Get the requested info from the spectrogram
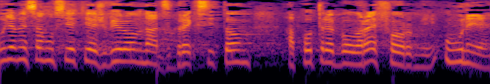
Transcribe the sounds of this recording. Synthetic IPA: buɟɛmɛsamusɪɛcːɪɛʒʋiɾɔʊnaɟzbɾɛksit̪ɔm | apɔt̪ɾɛbɔʊɾɛfɔɾmiuːniɛ

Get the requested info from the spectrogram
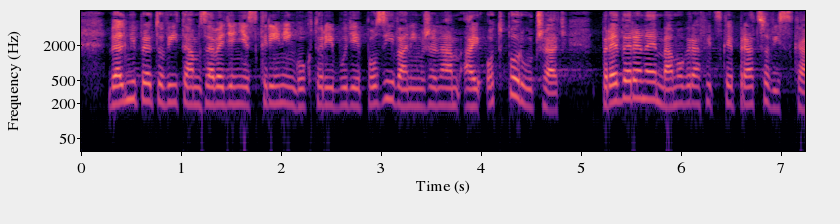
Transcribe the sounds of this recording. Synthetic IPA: ʋɛʎmipɾɛt̪ɔʋiːt̪amzaʋɛɟɛɲɪɛskɾiːniŋɡukt̪ɔɾiːbuɟɛpɔziːʋaniːmʒɛnaːmajʔɔt̪pɔɾuːt͡ʃac | pɾɛʋɛɾɛnɛːmamɔɡɾafit͡skɛːpɾat͡sɔʋiskaː

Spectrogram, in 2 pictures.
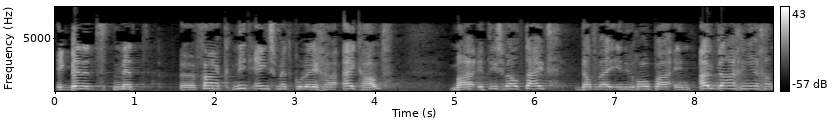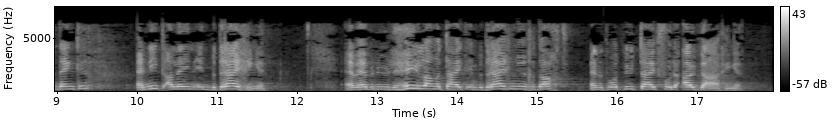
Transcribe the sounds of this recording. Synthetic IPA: ɪɡ̚bɛnətmɛt | faːknitejnsmɛtkolejχaːʔɛjkɦʌwt | maːɹətɪsʋɛlˠtɛjtdɑtʋɛjɪnøːrowpaːʔɪnœɥt̚daːχɪŋəχaːndɛŋkən | ɛnːitɑlejnɪnbədrɛjχɪŋə̰ | ɛnʋəɦɛbənyɦejləlɑŋətɛjtɪnbədrɛjχɪŋəχədɑχt | ɛnɦətʋɔɹtnytɛjtfʊːɹdəʔœɥd̚daːχɪŋə̰

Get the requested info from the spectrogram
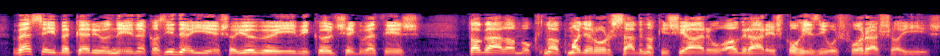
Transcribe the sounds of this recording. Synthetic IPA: vɛseːjbɛkɛɾylneːnɛkɒzid̪ɛjieːʃɒjøvøːeːvikø̞lt͡ʃeːɡʋɛt̪eːʃ | t̪ɒɡaːlːɒmo̞knɒkmɒɟɒɾo̞rsaːɡnɒkiʃjaːɾoːɒɡraːɾeːʃko̞ɦeːzijoːʃfo̞rːaːʃɒ̰jiːʃ

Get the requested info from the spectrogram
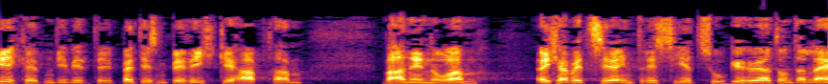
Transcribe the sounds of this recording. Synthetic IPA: ʁɪçkʰæɪtn̩d̥iːviːɐb̥aɪdiːzəm̩bəʁɪçt̚ɡ̥əhaːp̚thaːbm̩ | vaːʁənenɔɐm | ɪçhaːbəjɛstseːɐɪntəʁɛsiːɐtt͡suːɡəhøːɐtʊntalaɪ

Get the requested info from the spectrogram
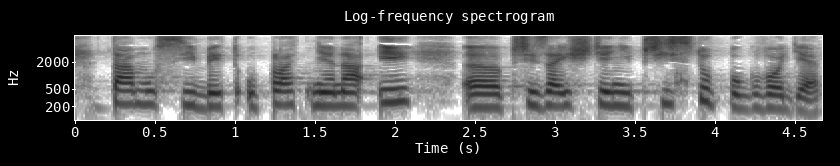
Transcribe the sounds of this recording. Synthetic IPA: t̪amusiːbiːt̪ʔuplat̪ɲɛnaʔɪpr̝̥ɪzajɪʃcɛɲiːpr̝̥iːst̪upuɡvo̞ɟɛ

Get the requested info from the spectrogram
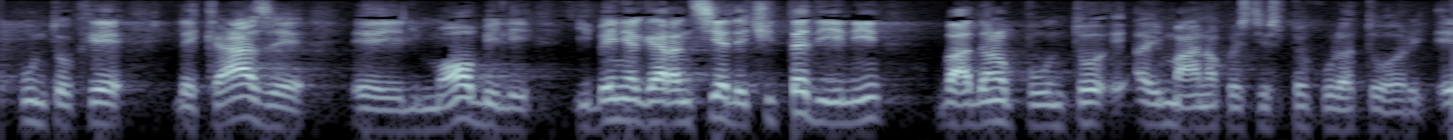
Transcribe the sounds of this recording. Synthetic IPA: apːunt̪okelekaːze | ʎimːɔːbili | ibɛːniaɡːaɾant̪siːad̪ejt͡ʃit̪ːad̪iːni | vaːd̪anoapːunt̪oaimːaːnoakːwest̪ispekulat̪oːɾi

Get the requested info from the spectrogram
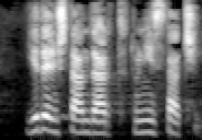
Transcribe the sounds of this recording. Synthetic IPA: jed̪enʃt̪and̪ard̪ːunʲist̪at͡ʃi

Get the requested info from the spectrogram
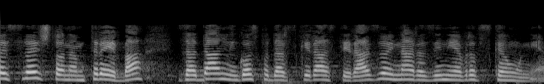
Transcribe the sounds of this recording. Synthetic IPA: ojesʋe̞ʃt̪o̞namt̪ɾe̞ːba | zad̪aːʎniɡo̞spo̞d̪aɾskiɾaːst̪iɾaːzʋo̞jnaɾazinie̞ʋɾo̞pske̞uːnḭjḛ

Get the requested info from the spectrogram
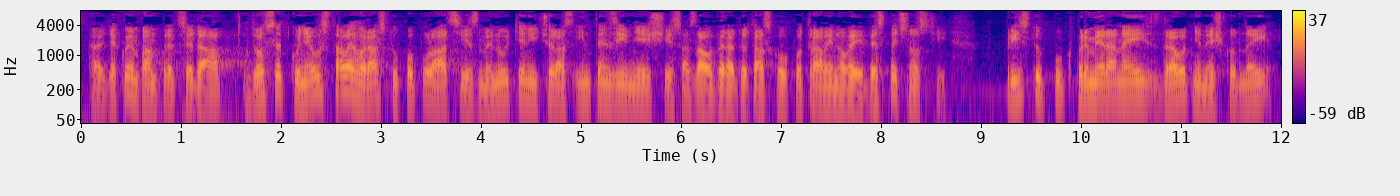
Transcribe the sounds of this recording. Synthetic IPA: ɟakujɛmpaːnpɾɛt͡sɛd̪avd̪ʊɔslɛt̪kuɲɛuːst̪aːlɛːɦɔɾast̪upɔpulaːt͡siɛzmɛnuːcɛniːt͡ʃɔɾazint̪ɛnziːʊɲɛjʃɪɛsazaɔbɛɾaɟɔt̪aːskɔʊpɔt̪ɾaʋinɔʋɛjbɛspɛt͡ʃnɔscḭ | pɾiːst̪upukpr̩mɪɛɾanɛjzd̪ɾaʋɔt̪ɲɛnɛʃkɔd̪nɛj

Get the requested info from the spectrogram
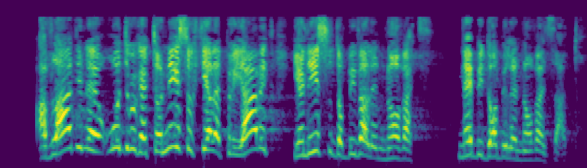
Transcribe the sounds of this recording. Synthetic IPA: a̰ʋlˠaːd̪ineʔud̪ɾuɡe̞t̪oːniːsuxt̪je̞le̞pɾijaːʋit̪jeɾniːsud̪o̞biːʋaleno̞ʋat̪s | nebid̪o̞bileno̞ʋat̪za̰t̪o̥ː

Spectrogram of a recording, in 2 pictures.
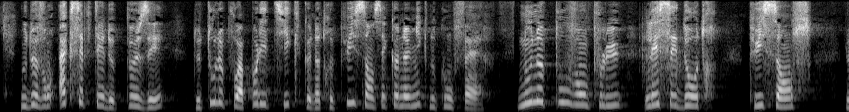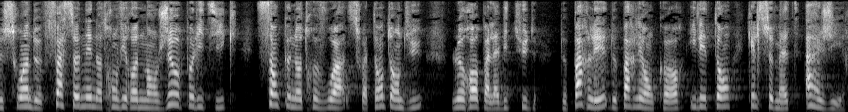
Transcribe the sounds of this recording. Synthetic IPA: nud̪əvɔ̃ʔaksɛpt̪ed̪əpøze | d̪̥ət̪uləplwapɔlit̪ʰikːənɔt̪χəpɥisɑ̃sekɔnɔmiknukɔ̃fɛːʁ | nunəpuvɔ̃ply | lesed̪ot̪χ | pɥisɑ̃s | ləswɛ̃d̪əfasɔnenɔt̪χɑ̃viʁɔnmɑ̃ʒeɔpɔlit̪ʰik | sɑ̃kənɔt̪χəvwaswat̪ɑ̃t̪ɑ̃d̪yløʁɔpalabit̪ʰyd̪ | d̪əpaʁled̪əpaʁleɑ̃kɔʁilɛt̪ɑ̃kɛlsəmɛt̪aːʒiːʁ

